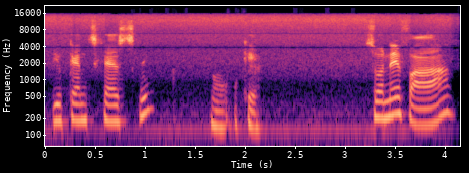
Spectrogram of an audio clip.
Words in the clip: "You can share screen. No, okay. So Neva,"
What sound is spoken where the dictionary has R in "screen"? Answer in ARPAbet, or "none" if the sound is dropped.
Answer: none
